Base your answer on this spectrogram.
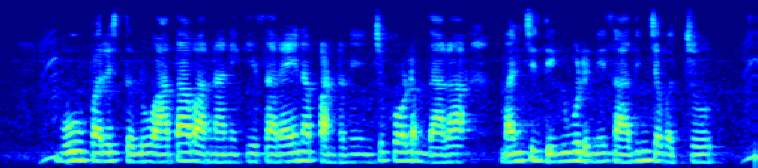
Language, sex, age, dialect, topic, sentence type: Telugu, male, 56-60, Southern, agriculture, statement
